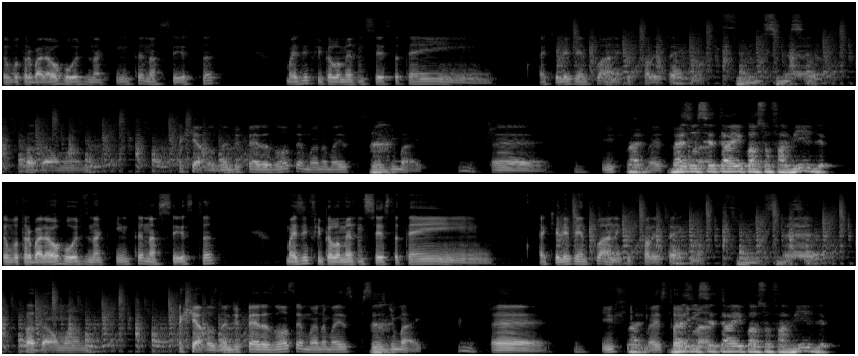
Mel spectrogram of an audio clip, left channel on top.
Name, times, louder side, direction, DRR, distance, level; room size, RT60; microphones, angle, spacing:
voice 1, 0.0-2.2 2.8-4.9 5.4-7.0 7.8-8.3 8.8-9.5 10.3-12.7 13.1-14.0 14.3-15.7, right 5 dB, 60° right, 0.4 m, -31 dB
sound 1, 5.5-11.7, right 4 dB, 35° right, 0.8 m, -40 dB
voice 2, 7.3-8.1 12.2-12.4 13.4-13.5 14.8-16.8, left 2 dB, 80° left, 1.0 m, -27 dB
4.5 x 2.9 x 2.5 m
head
